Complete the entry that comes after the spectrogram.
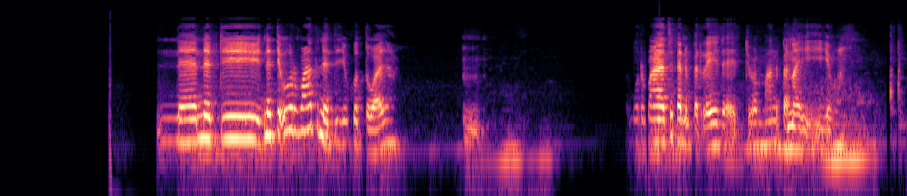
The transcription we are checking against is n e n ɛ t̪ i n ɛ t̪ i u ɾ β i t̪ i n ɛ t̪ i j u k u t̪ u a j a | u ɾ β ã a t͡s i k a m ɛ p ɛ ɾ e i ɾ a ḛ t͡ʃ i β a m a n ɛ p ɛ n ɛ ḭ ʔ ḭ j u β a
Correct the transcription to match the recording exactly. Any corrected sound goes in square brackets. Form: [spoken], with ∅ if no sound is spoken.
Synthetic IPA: n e n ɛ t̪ i n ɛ t̪ i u ɾ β [a] t̪ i n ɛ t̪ i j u k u t̪ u a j a | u ɾ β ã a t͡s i k a [n] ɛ p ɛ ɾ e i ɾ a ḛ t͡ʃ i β a m a n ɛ p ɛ n [a] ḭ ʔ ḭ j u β a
